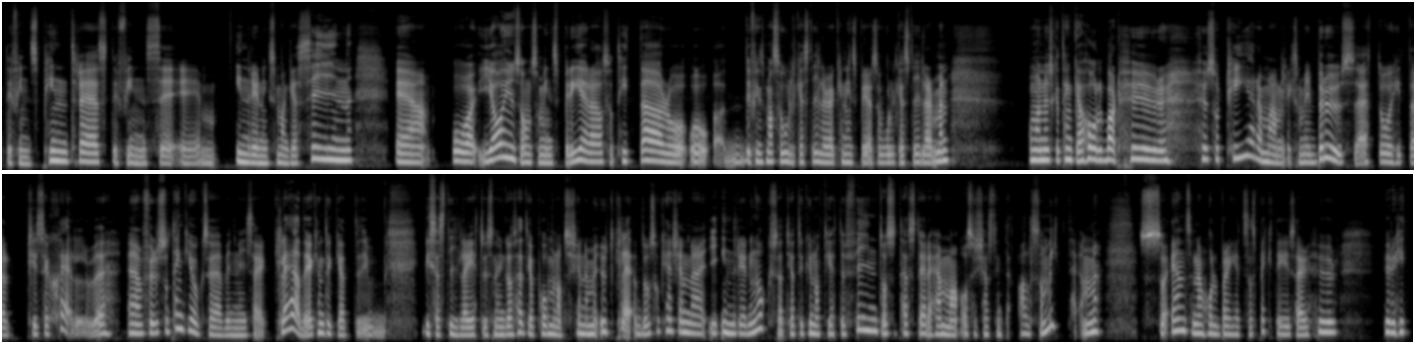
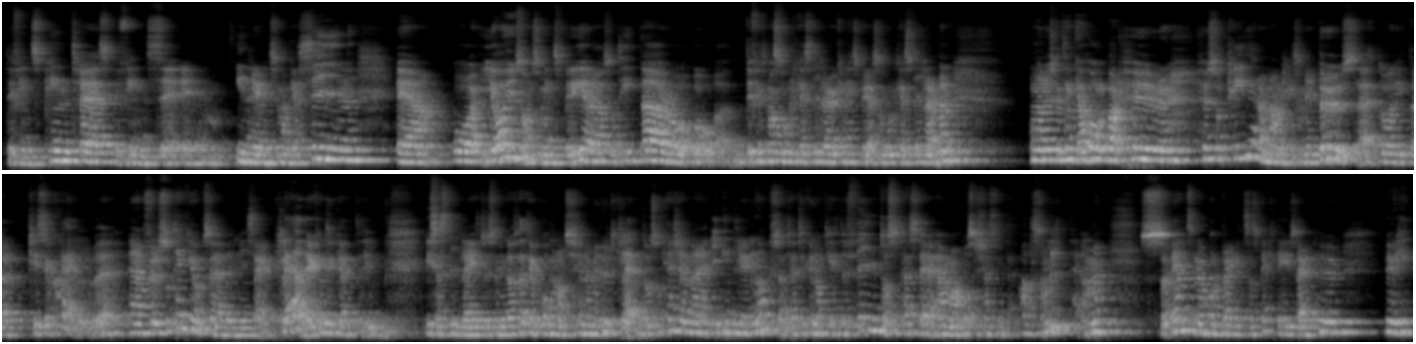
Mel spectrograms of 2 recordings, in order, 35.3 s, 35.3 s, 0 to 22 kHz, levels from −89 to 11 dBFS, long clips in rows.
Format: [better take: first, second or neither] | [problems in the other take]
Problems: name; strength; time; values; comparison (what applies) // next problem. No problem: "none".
first | off-mic speech; far // room echo; noticeable; dies away in 0.8 s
